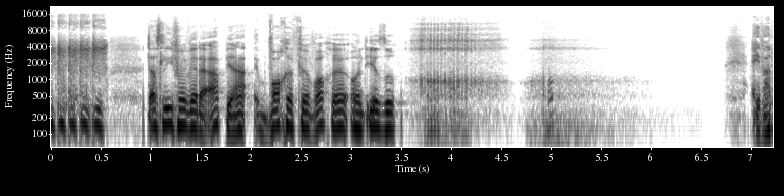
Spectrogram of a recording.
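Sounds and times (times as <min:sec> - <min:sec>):
speech: 0:01.0 - 0:04.0, 0:07.0 - 0:07.2
person imitating exaggerated cartoon snore: 0:03.6 - 0:04.6.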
